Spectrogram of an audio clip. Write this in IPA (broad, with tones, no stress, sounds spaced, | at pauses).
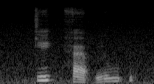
k e˥˩ k̚ h a˨˩ p̚ n u˦˥ ʔ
